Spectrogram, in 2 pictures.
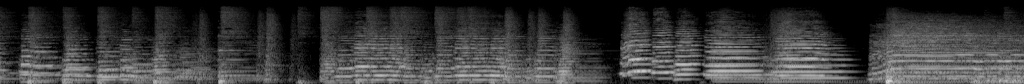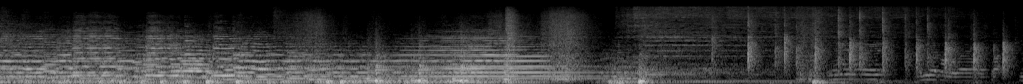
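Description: Live jazz quintet, with alto saxophone and trombone playing the melody over piano, double bass and drums. About nine seconds in the band holds one long closing chord with the drums rolling under it; it cuts off near sixteen seconds and the sound dies away.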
